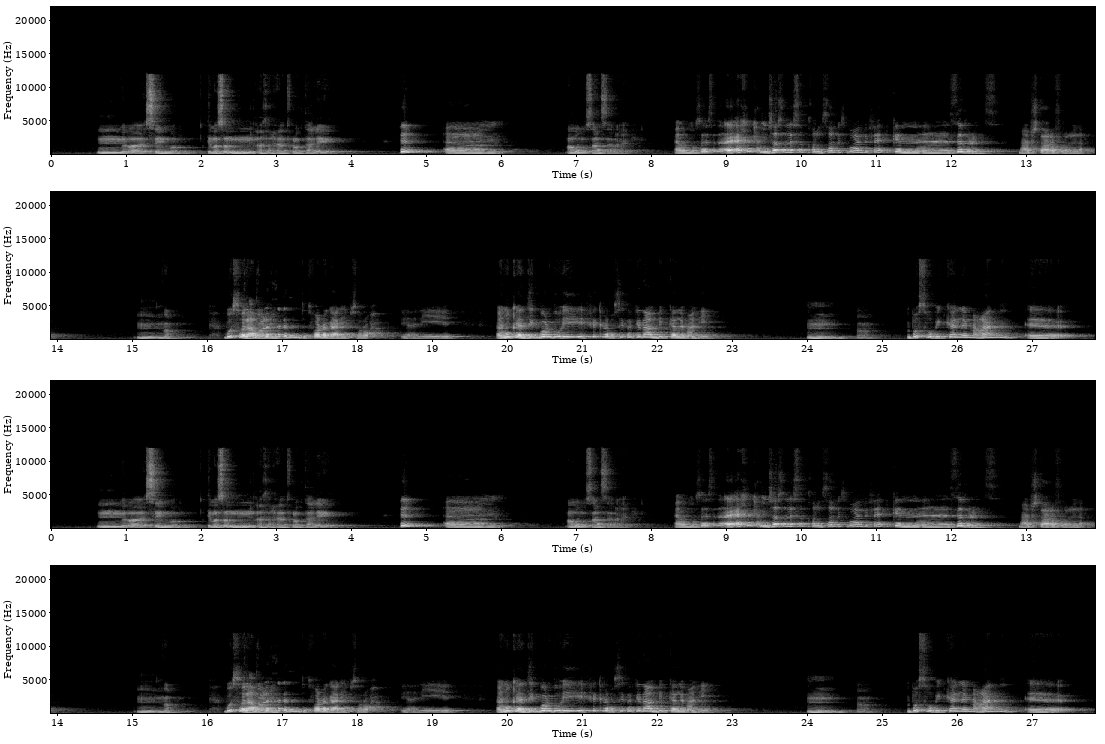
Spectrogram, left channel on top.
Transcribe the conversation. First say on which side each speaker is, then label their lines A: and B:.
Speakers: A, on the left (about 70°); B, on the left (about 30°).
A: مم، آه سيم برضه انت مثلا اخر حاجة اتفرجت على ايه
B: فيلم آم،
A: او
B: بص
A: مسلسل عادي
B: او مسلسل آه، اخر ح- مسلسل لسه مخلصاه الاسبوع اللي فات كان سيفرنس معرفش تعرفه ولا لا
A: مم، لا
B: بص ولا
A: ده بتاع
B: هو ده
A: مين
B: لازم تتفرج عليه بصراحة يعني انا ممكن اديك برضو ايه فكرة بسيطة كده عن بيتكلم عن ايه
A: مم، تمام
B: بص هو بيتكلم عن آه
